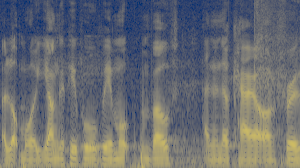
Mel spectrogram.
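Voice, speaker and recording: Against noticeable background noise, a man with a very deep, low pitch speaks at a very fast pace in a monotone, flat intonation. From Cornwall, England. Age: 20s. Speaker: basketball coach. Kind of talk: interview.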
